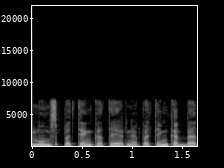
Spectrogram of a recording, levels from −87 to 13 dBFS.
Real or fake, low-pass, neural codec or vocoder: real; 7.2 kHz; none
